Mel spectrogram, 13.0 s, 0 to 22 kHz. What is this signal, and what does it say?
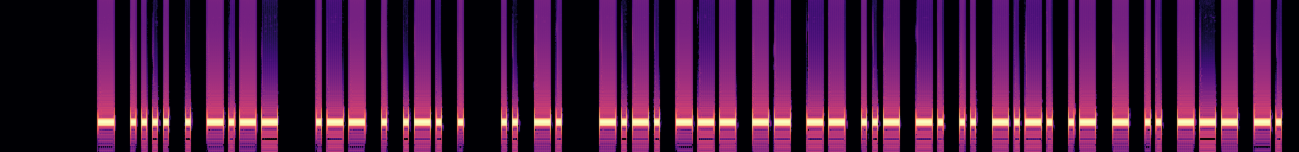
Morse code, heard as a keyed tone, about 22 wpm, 700 Hz. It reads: THEY WERE IN COMMUNICATION
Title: Sentences from Top 1000 Words - Review Part 6 - 22wpm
